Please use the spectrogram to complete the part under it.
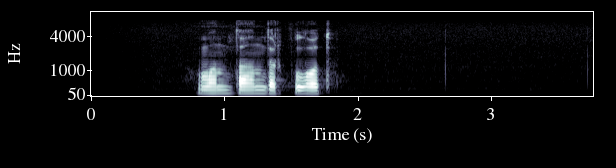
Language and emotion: Russian, neutral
